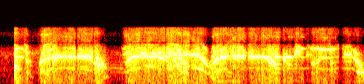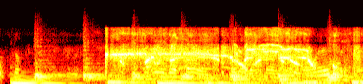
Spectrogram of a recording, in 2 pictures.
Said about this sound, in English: If you listen very closely, it sounds like one of the kids actually laughs a little on that last scream. Like, it is so weird an adult is asking them to do this.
